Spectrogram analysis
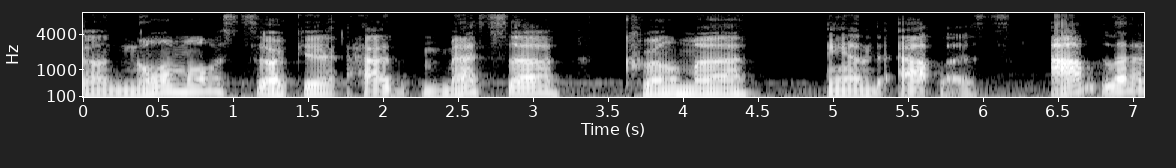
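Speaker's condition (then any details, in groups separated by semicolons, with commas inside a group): Cerebral palsy; affects speech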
